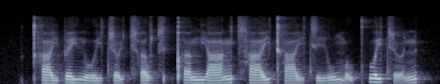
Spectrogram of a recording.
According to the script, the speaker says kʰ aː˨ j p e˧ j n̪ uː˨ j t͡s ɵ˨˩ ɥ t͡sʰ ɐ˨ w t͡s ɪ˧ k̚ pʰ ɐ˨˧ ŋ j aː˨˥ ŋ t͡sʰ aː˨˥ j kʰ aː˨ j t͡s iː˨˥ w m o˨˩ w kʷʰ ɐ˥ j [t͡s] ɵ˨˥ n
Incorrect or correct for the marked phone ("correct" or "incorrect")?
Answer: correct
